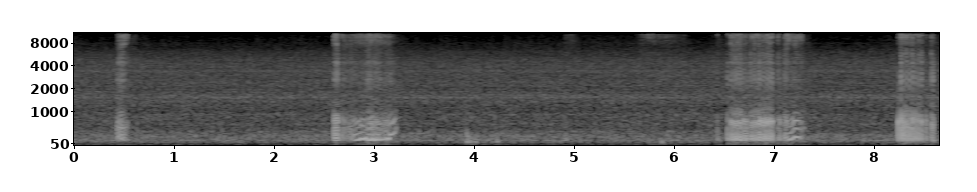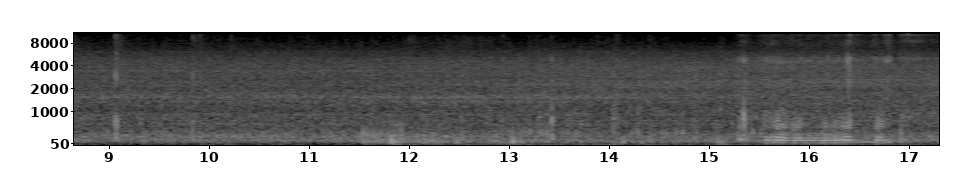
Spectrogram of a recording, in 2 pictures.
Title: Dog snoring and dreaming Cavalier King Charles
